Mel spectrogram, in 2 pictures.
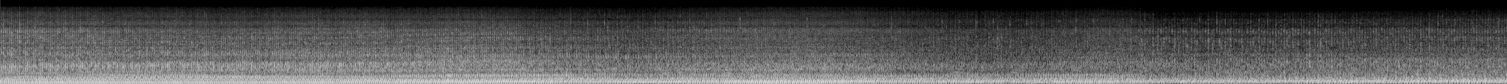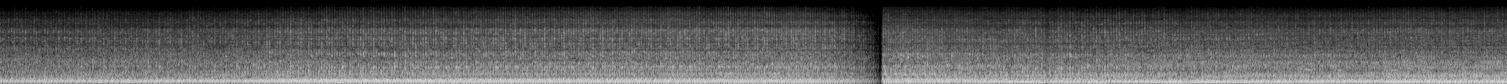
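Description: Klemm 35D light monoplane's small four-cylinder inverted inline piston engine idling with the propeller turning as the aircraft taxies slowly on grass, a steady low drone. The sound dips sharply for an instant a little before the three-quarter mark.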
